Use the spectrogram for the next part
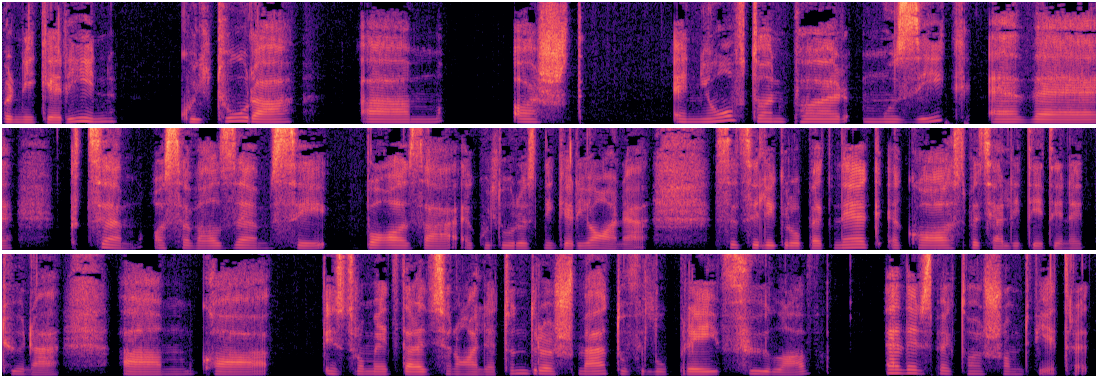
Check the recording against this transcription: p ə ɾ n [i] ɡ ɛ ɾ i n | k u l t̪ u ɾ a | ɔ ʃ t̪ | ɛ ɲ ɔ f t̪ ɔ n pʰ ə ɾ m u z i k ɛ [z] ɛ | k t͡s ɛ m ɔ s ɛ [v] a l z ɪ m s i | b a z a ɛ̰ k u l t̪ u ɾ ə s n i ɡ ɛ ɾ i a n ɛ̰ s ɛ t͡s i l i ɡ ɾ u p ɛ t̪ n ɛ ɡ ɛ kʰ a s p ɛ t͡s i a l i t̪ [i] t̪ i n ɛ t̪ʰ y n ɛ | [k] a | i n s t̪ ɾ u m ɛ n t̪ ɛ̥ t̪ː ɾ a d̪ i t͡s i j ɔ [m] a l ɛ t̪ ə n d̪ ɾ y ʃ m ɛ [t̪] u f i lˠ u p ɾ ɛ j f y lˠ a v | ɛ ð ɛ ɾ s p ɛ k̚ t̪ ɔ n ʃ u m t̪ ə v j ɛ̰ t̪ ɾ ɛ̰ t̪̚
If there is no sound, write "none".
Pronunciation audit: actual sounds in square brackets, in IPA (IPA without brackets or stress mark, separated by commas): i, ð, v, ɛ, kʰ, n, t̪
